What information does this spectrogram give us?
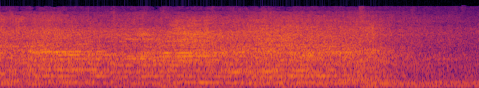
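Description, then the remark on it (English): A long, rumbling fart sound, blamed on nachos and beans eaten for dinner, a steady low buzzing sputter that holds at a fairly loud, even level for over two seconds without pause. “Excuse me, I had nachos for dinner. Yep, those yep. are the beans.”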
